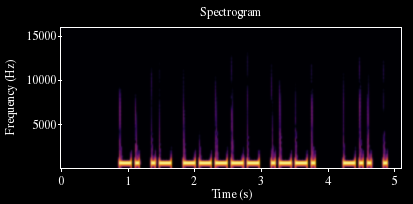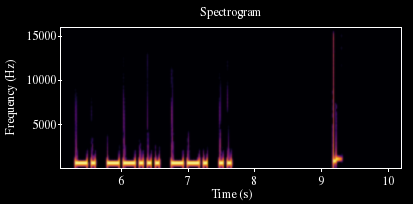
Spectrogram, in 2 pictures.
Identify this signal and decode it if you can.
Morse code, heard as a keyed tone, about 21 wpm, 700 Hz. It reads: NA0P DE N7GI
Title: USA Callsign DE Callsign - 4 Characters - 20wpm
